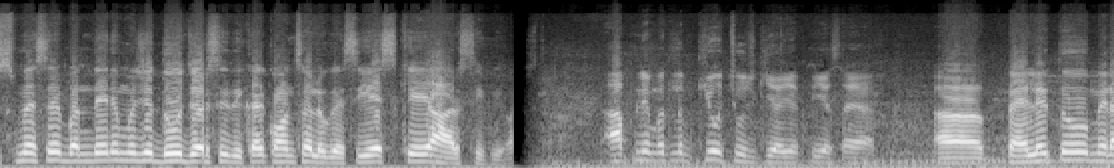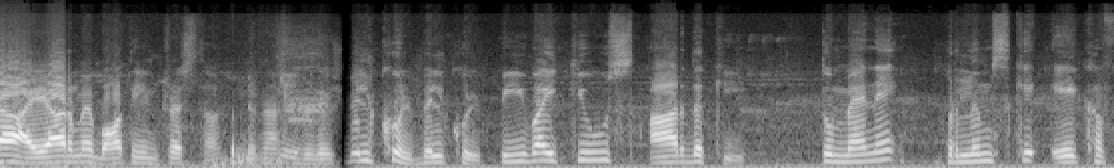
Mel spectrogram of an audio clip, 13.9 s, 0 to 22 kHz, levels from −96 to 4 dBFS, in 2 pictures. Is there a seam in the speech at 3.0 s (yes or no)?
yes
